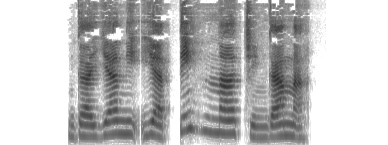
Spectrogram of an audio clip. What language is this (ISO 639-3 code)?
mau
